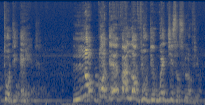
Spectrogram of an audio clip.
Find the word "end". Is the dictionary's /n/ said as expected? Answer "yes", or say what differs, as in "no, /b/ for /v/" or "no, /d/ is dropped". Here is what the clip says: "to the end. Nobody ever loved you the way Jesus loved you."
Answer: no, /n/ is dropped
